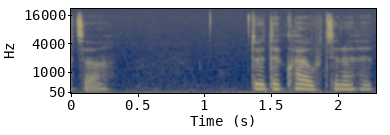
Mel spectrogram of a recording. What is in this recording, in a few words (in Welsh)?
"clewt", Welsh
